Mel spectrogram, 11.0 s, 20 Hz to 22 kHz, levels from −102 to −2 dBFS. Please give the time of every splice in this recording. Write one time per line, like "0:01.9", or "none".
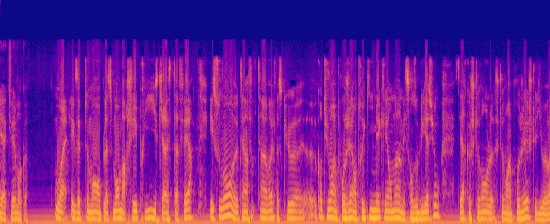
0:03.1
0:05.5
